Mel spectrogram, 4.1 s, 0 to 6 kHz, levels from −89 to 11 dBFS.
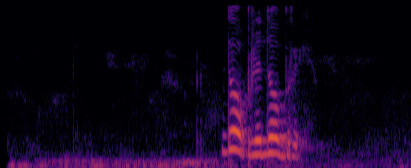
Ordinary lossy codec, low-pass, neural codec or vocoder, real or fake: MP3, 48 kbps; 5.4 kHz; codec, 16 kHz, 2 kbps, X-Codec, WavLM features, trained on Multilingual LibriSpeech; fake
